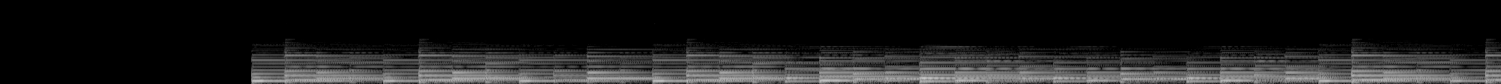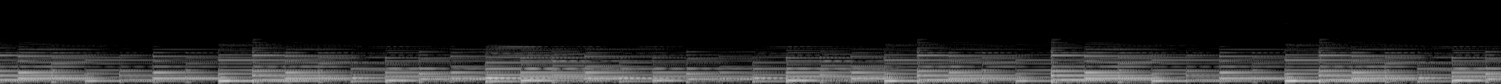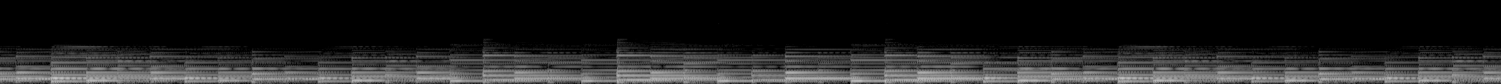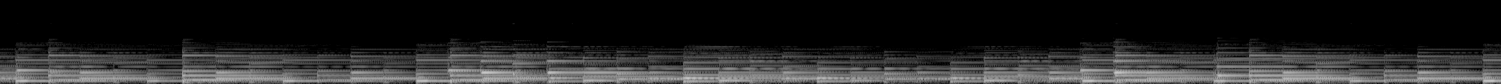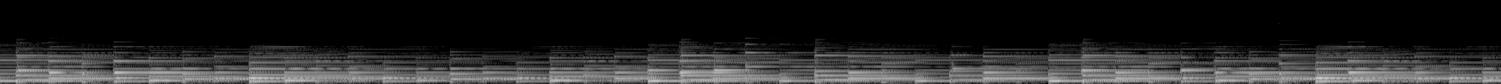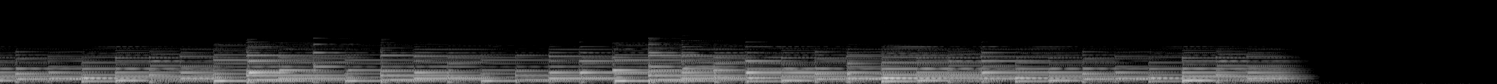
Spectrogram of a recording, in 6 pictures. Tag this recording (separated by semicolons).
piano; instrumental; nostalgia; childhood; bgm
